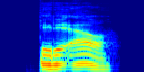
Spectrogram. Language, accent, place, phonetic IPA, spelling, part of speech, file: German, Germany, Berlin, [ˌdeːdeːˈʔɛʁ], DDR, proper noun, De-DDR.ogg
- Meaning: initialism of Deutsche Demokratische Republik (= German Democratic Republic), official name of East Germany: A former Communist country of Central Europe, existing between 1949 and 1990: GDR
